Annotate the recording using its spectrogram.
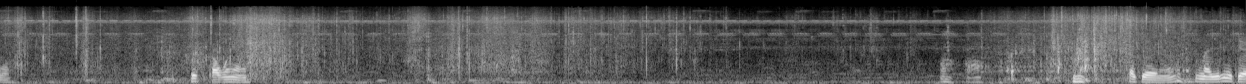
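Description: Leaves and stems rustle as a man pushes through plants.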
